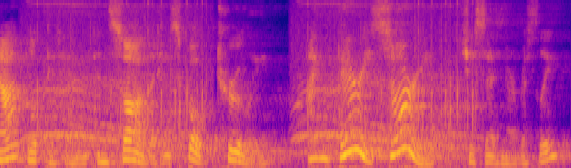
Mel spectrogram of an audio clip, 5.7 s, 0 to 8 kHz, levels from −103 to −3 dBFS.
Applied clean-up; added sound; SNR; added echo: none; Cheering; 10 dB; reverberation time 1.7 s.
